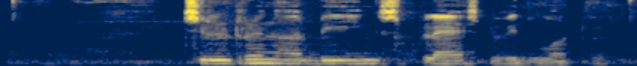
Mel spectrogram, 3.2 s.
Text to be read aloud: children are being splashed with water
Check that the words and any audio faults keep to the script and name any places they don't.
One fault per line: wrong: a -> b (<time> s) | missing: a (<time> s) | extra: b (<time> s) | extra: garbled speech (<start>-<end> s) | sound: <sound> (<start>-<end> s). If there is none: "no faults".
no faults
